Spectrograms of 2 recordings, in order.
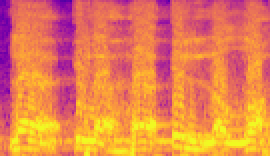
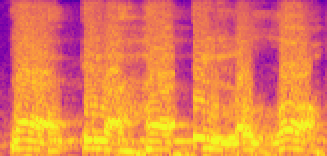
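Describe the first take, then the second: The two takes are said the same way.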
